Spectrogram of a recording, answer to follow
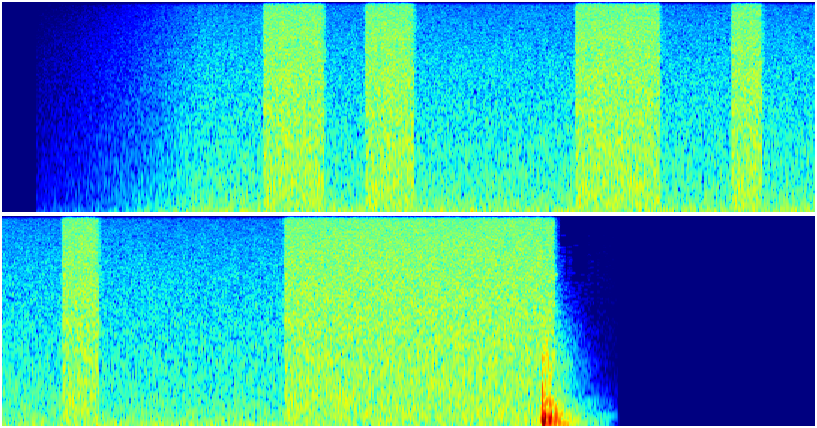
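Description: Television static hiss fading in, surging louder in five short bursts, then holding loud for nearly two seconds before ending in a short low thump and cutting off.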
